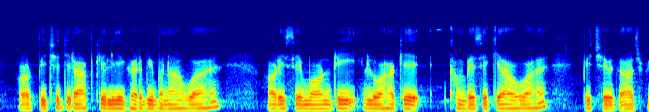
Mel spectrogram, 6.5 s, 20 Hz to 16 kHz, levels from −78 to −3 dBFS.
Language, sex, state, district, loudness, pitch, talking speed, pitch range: Hindi, male, Bihar, Araria, -20 LUFS, 100 Hz, 205 wpm, 100-105 Hz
